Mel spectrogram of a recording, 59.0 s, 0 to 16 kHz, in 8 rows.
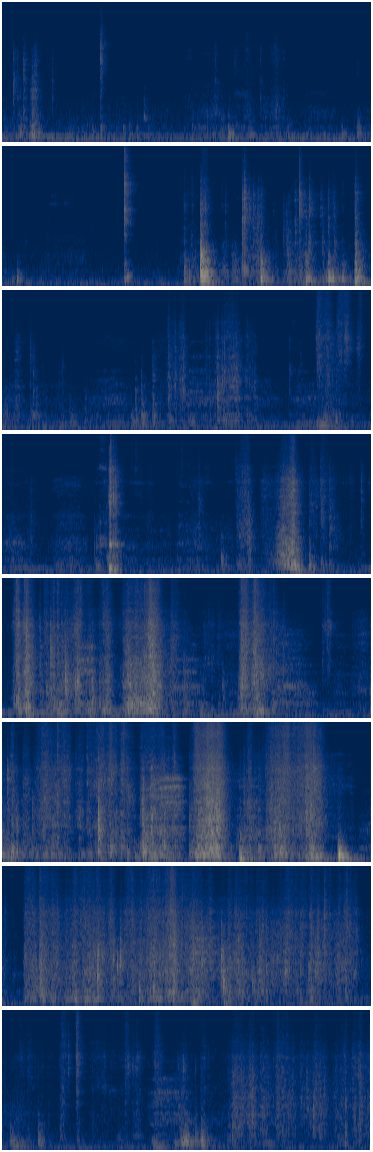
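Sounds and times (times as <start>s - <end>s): rubbing and scraping: 29.6s - 35.4s.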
